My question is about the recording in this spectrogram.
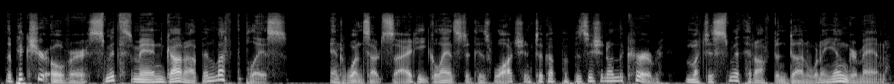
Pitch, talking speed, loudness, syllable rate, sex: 110 Hz, 250 wpm, -21 LUFS, 6.0 syllables/s, male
